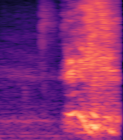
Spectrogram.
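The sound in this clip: A single sneeze: a faint breathy lead-in followed by one loud, explosive, hissing burst that fades quickly, with no talk.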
